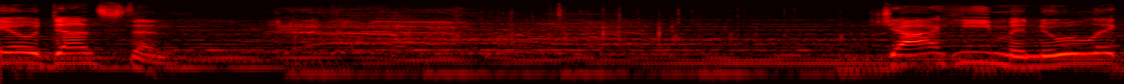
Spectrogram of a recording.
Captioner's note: congregation applauding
